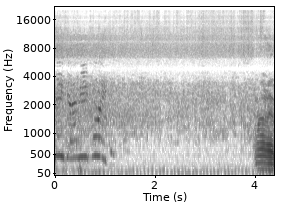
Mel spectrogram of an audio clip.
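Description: Heavy rain pours onto a road in a steady, dense hiss of drops, with a person talking at the start and again near the end.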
